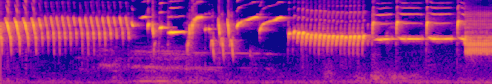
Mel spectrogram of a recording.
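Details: Belgian canary training song, starting with a rapid rattle, then scattered whistled slurs, a steady rolling trill, spaced clear whistles and a closing buzzy burst.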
